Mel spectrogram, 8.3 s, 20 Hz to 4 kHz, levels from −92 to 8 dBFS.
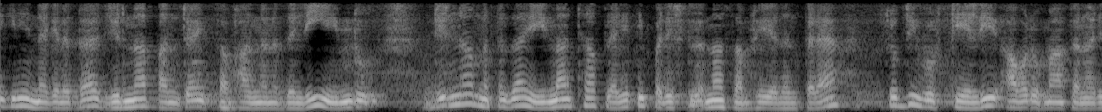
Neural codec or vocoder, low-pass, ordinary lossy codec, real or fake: codec, 16 kHz, 0.5 kbps, X-Codec, WavLM features, trained on Multilingual LibriSpeech; 3.6 kHz; none; fake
